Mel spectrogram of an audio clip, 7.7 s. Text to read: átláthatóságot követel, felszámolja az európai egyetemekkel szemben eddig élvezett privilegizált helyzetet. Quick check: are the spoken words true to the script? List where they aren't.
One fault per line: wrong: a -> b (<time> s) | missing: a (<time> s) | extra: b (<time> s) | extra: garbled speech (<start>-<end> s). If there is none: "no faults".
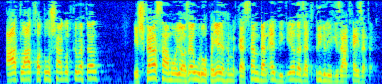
extra: és (2.6 s)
